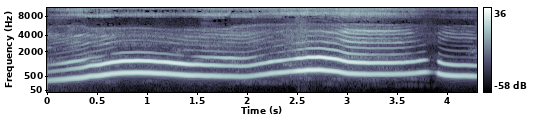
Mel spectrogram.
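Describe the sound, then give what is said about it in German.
A ghostly howling sound effect: one long, loud, eerie wail that slowly rises and falls in pitch, with a brief break just before the end, and no talking. “Das Gespensterheulen macht uns in Horrorfilmen alle eine Gänsehaut.”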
